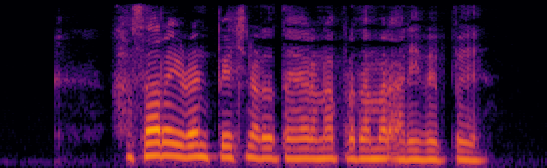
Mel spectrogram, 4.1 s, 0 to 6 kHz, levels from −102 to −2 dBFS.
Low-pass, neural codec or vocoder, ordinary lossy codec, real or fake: 5.4 kHz; none; AAC, 32 kbps; real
